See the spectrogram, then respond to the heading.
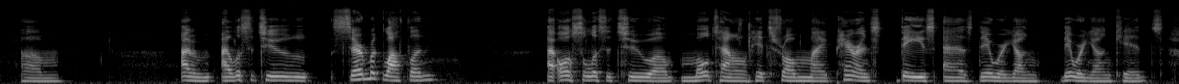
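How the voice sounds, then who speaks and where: A woman talks at a very slow pace with long, frequent pauses, her pitch fairly low and her intonation fairly even. The recording is very clean, with a silent background. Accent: American. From Philadelphia. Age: 30s. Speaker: nonprofit IT worker and activist. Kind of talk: casual interview chat.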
